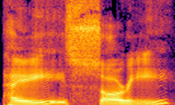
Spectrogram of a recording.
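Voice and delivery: high, tentative interruption in a character voice; pensive Emma. A narrator's reading. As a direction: pipe up apologetically, high and drawn out. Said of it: "Emma tiptoes pensively into the room".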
